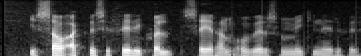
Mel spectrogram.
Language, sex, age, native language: Icelandic, male, 17, Icelandic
